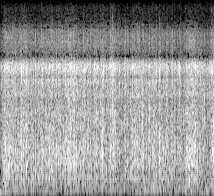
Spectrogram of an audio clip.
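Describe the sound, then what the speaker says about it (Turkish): Heavy rain pours down in a dense, constant hiss, loud and unbroken, with no voices, heard while camping in an abandoned building. "Tam yağmur durdu. Gidelim derken şiddetli bir şekilde tekrar bastırdı."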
